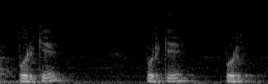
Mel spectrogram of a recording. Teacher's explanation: flep flep nada mais é do que a ponta da língua fazer um toque rápido a quick touch um toque rápido nos alvéolos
